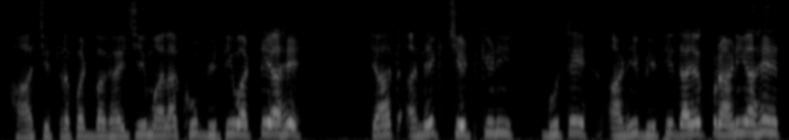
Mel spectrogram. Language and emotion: Marathi, fearful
